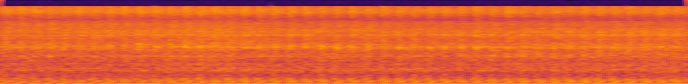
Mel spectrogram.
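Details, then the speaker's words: Yamaha Vixion fuel-injected motorcycle after repair of several faults (socket and ECU replaced; a non-original stator had damaged the ECU); it previously ran rough. Now a steady, even low putter with no stumbling: a normal, fairly smooth idle. "Udah ada suaranya lumayan halus ya menurut saya suaranya lumayan halus lah ini sebelumnya kasar kempracak"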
